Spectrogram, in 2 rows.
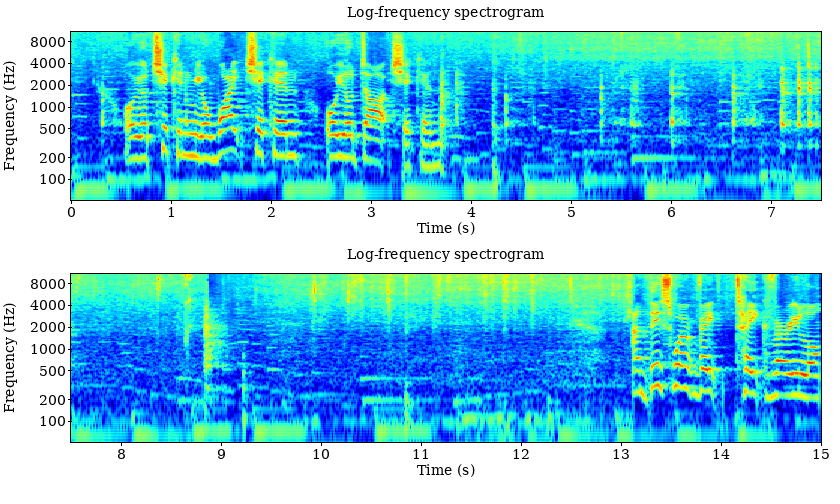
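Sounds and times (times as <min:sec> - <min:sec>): chicken and onions sizzling in pan: 0:00.0 - 0:15.0
wooden spatula scraping and knocking: 0:03.7 - 0:07.6.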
